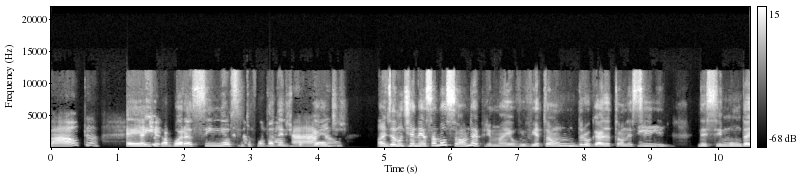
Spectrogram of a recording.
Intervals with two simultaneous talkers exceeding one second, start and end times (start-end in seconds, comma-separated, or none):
2.7-4.4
